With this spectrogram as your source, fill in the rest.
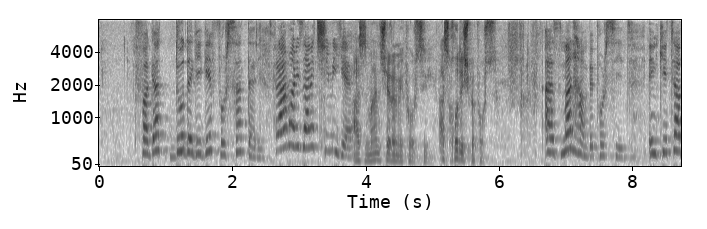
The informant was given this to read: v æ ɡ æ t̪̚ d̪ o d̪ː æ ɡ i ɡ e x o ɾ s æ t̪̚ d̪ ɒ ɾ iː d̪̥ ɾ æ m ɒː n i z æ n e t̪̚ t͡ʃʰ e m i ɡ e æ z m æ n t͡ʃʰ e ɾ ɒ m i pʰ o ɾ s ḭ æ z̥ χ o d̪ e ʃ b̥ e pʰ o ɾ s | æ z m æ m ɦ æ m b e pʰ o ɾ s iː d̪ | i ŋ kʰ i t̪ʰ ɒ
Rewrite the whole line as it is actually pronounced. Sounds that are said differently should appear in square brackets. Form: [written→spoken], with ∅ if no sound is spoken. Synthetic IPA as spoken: [v→f] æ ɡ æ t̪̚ d̪ o [d̪ː→d̪] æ ɡ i ɡ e [x→f] o ɾ s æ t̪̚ d̪ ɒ ɾ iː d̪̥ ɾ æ m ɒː n i z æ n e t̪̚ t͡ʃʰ [e→i] m i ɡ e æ z m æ n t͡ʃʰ e ɾ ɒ m i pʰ o ɾ s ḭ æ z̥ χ o d̪ e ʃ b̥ e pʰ o ɾ s | æ z m æ [m→n] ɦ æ m b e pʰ o ɾ s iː d̪ | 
